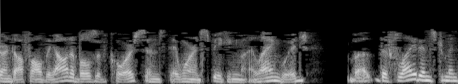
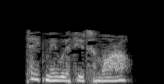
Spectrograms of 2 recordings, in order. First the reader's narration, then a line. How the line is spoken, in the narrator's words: Martha said breathlessly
